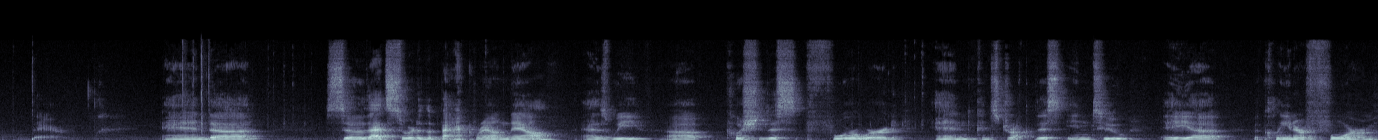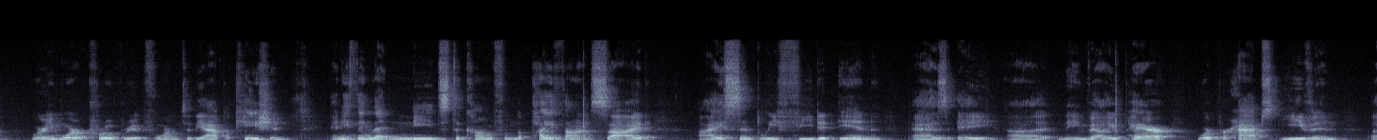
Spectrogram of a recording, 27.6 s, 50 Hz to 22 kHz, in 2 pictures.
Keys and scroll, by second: 0.0 shift+v, 1.8 Escape, 2.4 Down, 4.4 Up, 7.4 Down, 8.4 Up.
